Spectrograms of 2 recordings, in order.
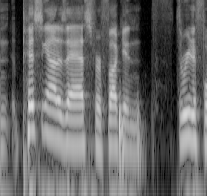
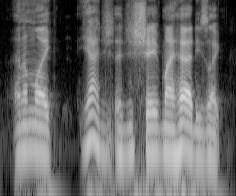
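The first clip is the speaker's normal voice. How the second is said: usual speaking voice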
